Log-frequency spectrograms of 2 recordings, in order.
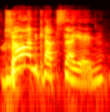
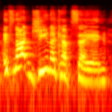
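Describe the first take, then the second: First: "John" stretched out slowly and emphatically; stress on John. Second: "Gina" picked out as the wrong name; stress on Gina. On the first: Friend blaming John for the mix-up, heavy slow stress on "John". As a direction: draw out "John" to shift the blame. Corrects who kept saying it. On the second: Friend correcting who said "That's Holly", stressing "Gina". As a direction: lean on "Gina" to dispute it. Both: Real, not acted.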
